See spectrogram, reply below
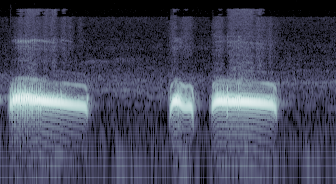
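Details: Urging 'thúc gù' coo of a spotted dove, a lure for training newly caught or stubborn captive birds to call: a long low falling coo, a short pause, then a wavering double note and another steady drawn-out coo.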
